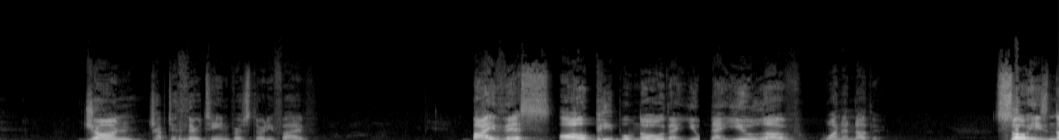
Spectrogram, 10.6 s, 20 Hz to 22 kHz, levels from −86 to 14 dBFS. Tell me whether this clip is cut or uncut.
cut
